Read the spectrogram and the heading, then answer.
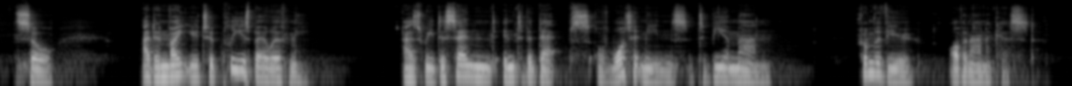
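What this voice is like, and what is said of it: West coast Scottish accent. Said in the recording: “you might also have noticed that I come from the west coast of Scotland. I'm Scottish, and that carries through my accent.”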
